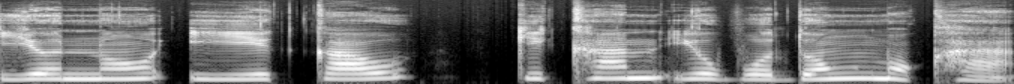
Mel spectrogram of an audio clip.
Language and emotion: Bodo, neutral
